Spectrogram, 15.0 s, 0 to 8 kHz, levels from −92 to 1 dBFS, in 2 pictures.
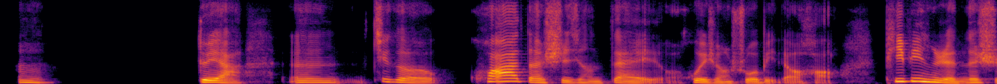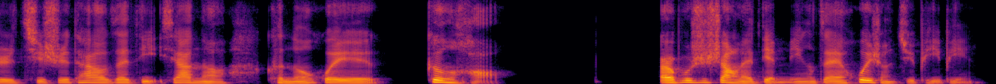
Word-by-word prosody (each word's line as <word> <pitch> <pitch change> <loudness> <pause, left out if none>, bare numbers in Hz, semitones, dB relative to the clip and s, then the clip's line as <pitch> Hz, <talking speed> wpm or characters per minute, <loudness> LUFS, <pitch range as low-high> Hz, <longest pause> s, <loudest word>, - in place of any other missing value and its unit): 嗯。 175 -5 -5 1.1
对 205 - +10
呀， 155 -5 +2 0.3
嗯， 180 0 -5 0.2
这 245 -2 -5
个 160 -8 -1 0.2
夸 280 +1 +5
的 180 -10 -1
事 165 0 -1
情 145 -3 -7
在 135 -5 -3
会 165 -4 -2
上 130 -4 -5
说 - - -2
比 - - -7
较 - - -6
好， - - -9 0.3
批 275 - +4
评 270 -5 +6
人 145 -6 +2
的 165 +1 +1
事 145 -3 -1
其 145 +2 -4
实 160 +2 -2
他 170 +2 -2
要 160 - +1
在 155 0 -1
底 140 -1 -6
下 155 -2 +1
呢， 120 -4 -4 0.3
可 145 - -5
能 130 +2 -1
会 140 -5 +1 0.3
更 195 -6 +5
好。 150 - -7 1.1
而 165 0 +9
不 185 +3 +1
是 175 -1 -1
上 165 -2 +4
来 120 -2 0
点 125 -3 -2
名 125 +6 -7
在 135 -2 0
会 195 +7 +5
上 130 -8 -4
去 - - -7
批 - - -10
评。 - - -12
155 Hz, 195 characters per minute, -23 LUFS, 140-180 Hz, 1.1 s, 对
